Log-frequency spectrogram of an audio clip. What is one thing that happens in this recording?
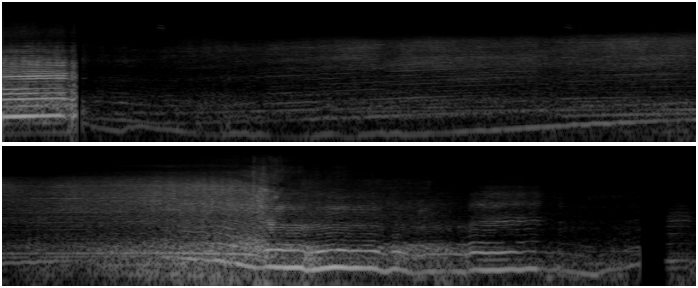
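A rally car engine roars, approaching from the distance and passing close by.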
